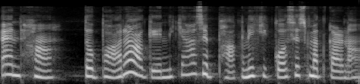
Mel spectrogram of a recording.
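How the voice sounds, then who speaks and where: A woman's voice: very high-pitched, measured pace, a bit bright. A woman voicing a possessive, menacing young mafia husband in an amateur fan dub, talking in cold, mocking threats and commands.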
